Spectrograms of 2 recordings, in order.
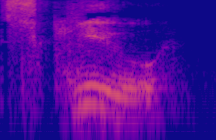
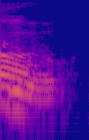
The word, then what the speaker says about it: SKU: You actually pronounce that skew, not oh. skew. It's pronounced skew.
